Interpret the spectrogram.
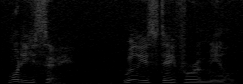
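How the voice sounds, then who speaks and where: A man's voice: a little high, animated, fairly quick, a little mellow, a little hiss or hum, natural voice. A man playing a modest, polite young inn chef in a video game, earnest and hospitable. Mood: grateful.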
